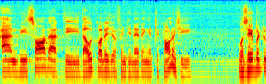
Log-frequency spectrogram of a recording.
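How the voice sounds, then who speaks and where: Speaking in a Pashto accent, a man with fairly high pitch and ordinary pitch variation talks at a moderate pace. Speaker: retired diplomat, alumnus. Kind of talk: speech. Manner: formal.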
